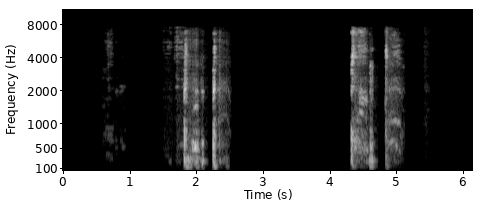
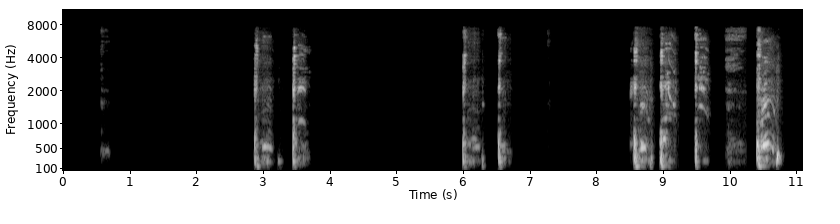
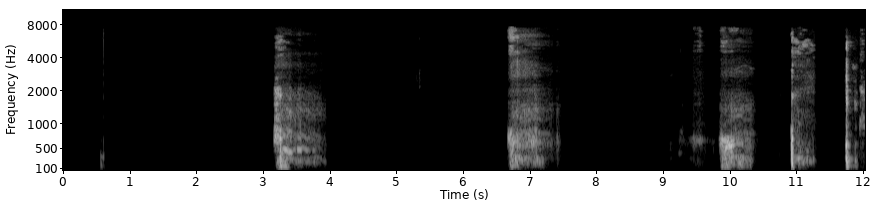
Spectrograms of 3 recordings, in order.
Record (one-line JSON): {"cough_length": "6.1 s", "cough_amplitude": 27233, "cough_signal_mean_std_ratio": 0.21, "three_cough_length": "11.1 s", "three_cough_amplitude": 25720, "three_cough_signal_mean_std_ratio": 0.24, "exhalation_length": "12.0 s", "exhalation_amplitude": 21176, "exhalation_signal_mean_std_ratio": 0.22, "survey_phase": "alpha (2021-03-01 to 2021-08-12)", "age": "45-64", "gender": "Female", "wearing_mask": "No", "symptom_cough_any": true, "symptom_shortness_of_breath": true, "symptom_headache": true, "symptom_onset": "5 days", "smoker_status": "Current smoker (11 or more cigarettes per day)", "respiratory_condition_asthma": true, "respiratory_condition_other": false, "recruitment_source": "REACT", "submission_delay": "6 days", "covid_test_result": "Negative", "covid_test_method": "RT-qPCR"}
